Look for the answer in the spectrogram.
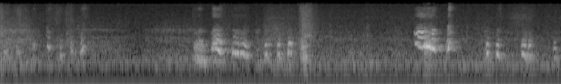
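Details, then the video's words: Five-week-old Chinese Crested puppies playing and nursing while being fostered from a rescue, giving short whimpers and yips in scattered bursts, one louder squeal near the end, over quiet indoor room noise. "Puppies playing"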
